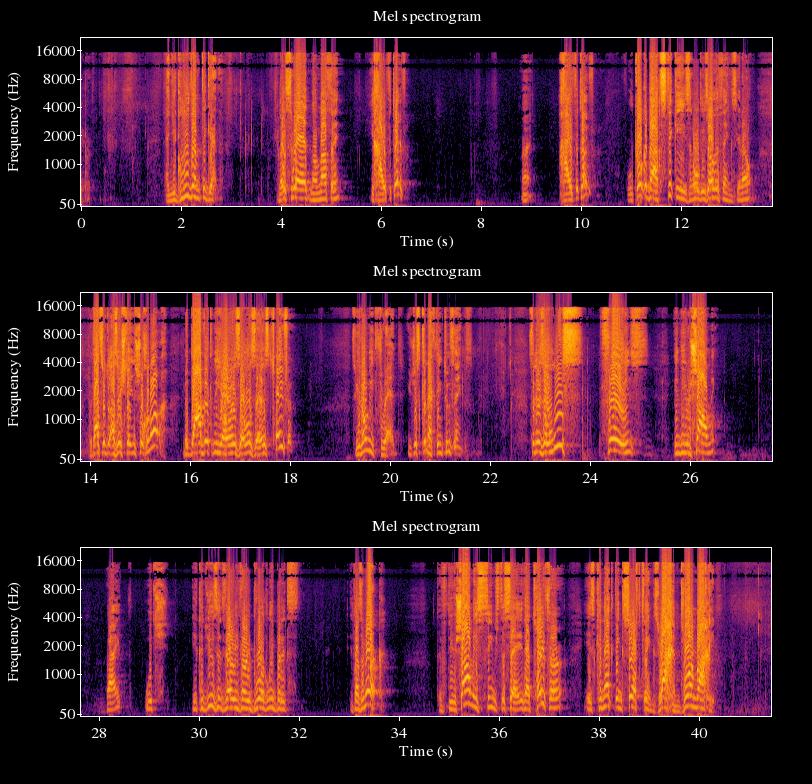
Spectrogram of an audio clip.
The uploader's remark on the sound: Shiur recorded in Yeshivas Ohr Reuven, Monsey, NY.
